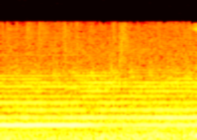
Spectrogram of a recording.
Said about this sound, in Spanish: Esas sirenas, esas bocinas del barco que suenan en el exterior. Y el barco que lleva la Virgen pues se va acercando.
